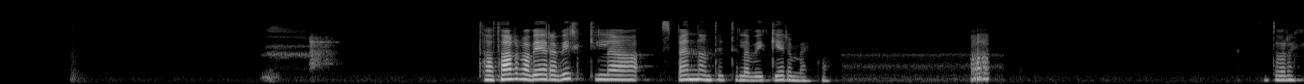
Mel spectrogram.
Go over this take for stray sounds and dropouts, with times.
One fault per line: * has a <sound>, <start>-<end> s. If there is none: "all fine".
* has a laugh, 9.7-9.9 s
